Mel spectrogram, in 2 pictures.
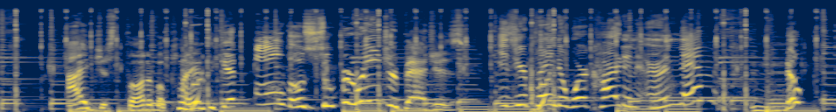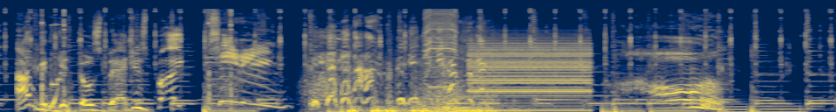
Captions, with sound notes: I just thought of a plan to get all those Super Ranger Badges. Is your plan to work hard and earn them? Nope. I'm gonna get those badges by cheating. [laughing] Oh. Ugh.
